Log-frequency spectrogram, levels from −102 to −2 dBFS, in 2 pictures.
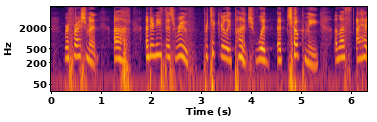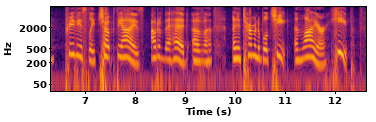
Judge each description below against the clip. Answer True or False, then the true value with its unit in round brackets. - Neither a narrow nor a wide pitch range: True (4.3 semitones)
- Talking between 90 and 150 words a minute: True (140 wpm)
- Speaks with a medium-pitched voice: False (275 Hz)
